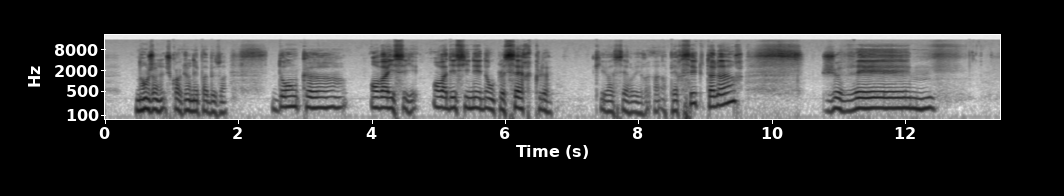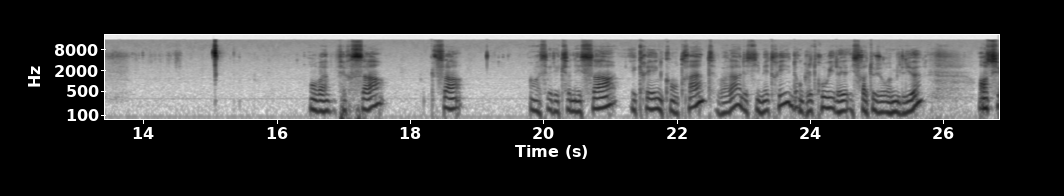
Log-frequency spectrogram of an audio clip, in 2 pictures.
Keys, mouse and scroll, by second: 3.5 right click, 4.1-5.7 right drag, 5.7 click, 6.6 click, 7.6 click, 8.2 right click, 15.7 click, 18.2 click, 20.1 click, 21.6 click, 23.5-25.7 drag.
